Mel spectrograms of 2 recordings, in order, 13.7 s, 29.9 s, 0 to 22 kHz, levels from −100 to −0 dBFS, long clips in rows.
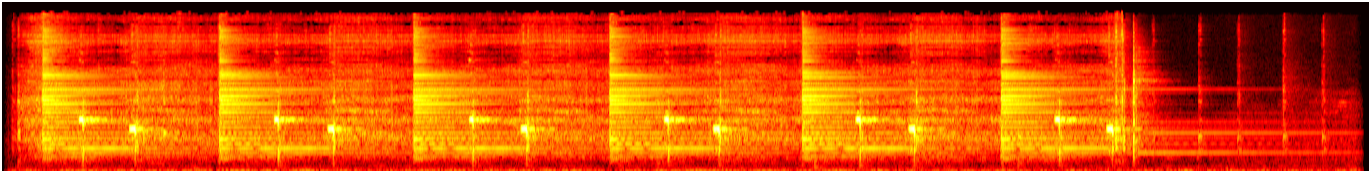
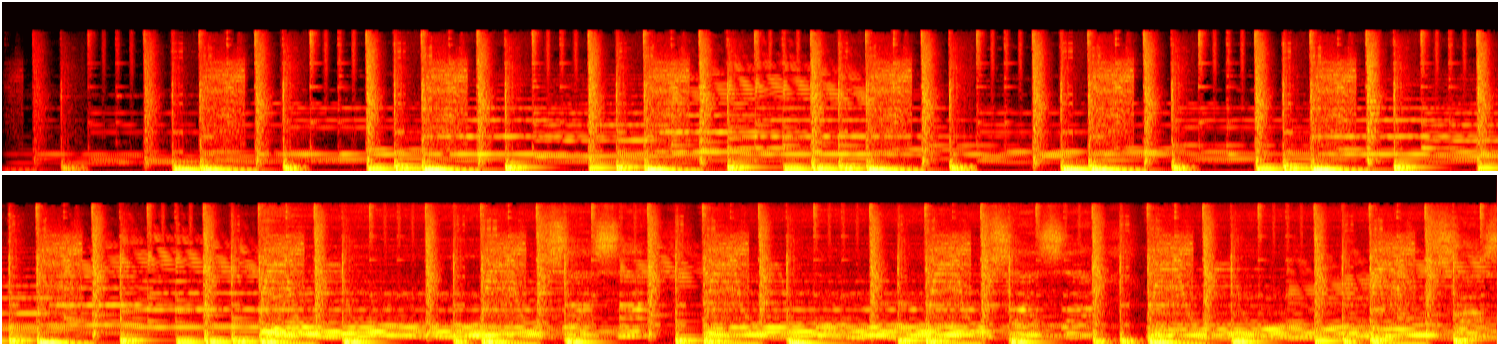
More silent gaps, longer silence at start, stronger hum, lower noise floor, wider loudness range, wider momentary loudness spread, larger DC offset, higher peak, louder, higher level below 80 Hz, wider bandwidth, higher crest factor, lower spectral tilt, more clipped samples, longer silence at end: neither; second, 0.15 s vs 0.3 s; neither; about the same, -49 dBFS vs -51 dBFS; about the same, 2 LU vs 3 LU; first, 15 LU vs 9 LU; neither; first, 0 dBFS vs -8 dBFS; first, -16 LUFS vs -26 LUFS; second, -60 dBFS vs -28 dBFS; first, 17 kHz vs 11 kHz; about the same, 18 dB vs 16 dB; second, 2.5 dB/octave vs -4.5 dB/octave; neither; first, 0.8 s vs 0 s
